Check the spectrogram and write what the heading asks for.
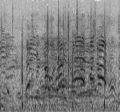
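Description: Several voices shouting over one another during soccer play, calls rather than clear words, with a few short sharp knocks among them.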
